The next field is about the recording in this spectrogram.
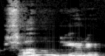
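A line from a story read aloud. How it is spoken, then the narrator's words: Plain. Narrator (Russian): сказал Жоржик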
